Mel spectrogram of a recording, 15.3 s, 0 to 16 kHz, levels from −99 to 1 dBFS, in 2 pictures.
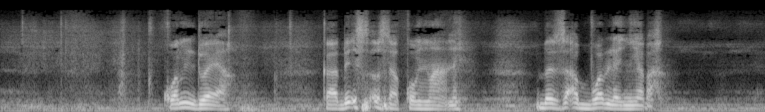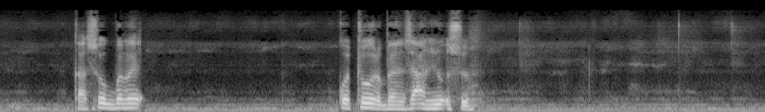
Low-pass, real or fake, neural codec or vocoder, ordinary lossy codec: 14.4 kHz; fake; autoencoder, 48 kHz, 32 numbers a frame, DAC-VAE, trained on Japanese speech; MP3, 48 kbps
